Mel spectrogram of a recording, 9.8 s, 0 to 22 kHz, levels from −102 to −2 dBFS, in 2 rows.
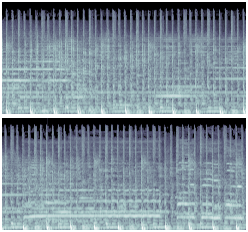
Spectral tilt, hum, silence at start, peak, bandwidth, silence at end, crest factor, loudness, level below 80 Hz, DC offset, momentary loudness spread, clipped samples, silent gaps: -4.5 dB/octave; none; 0 s; 0 dBFS; 17 kHz; 0 s; 16 dB; -16 LUFS; -22 dBFS; under 0.1%; 3 LU; under 0.1%; none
